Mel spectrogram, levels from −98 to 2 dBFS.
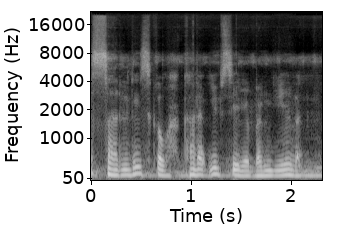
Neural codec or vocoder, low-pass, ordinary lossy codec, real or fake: codec, 44.1 kHz, 2.6 kbps, SNAC; none; none; fake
